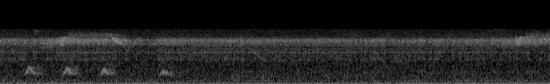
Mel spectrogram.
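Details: Moustached turcas, a pair apparently in courtship, give four short low hooting notes in the first two seconds, spaced about a third of a second apart, over a steady high insect drone.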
